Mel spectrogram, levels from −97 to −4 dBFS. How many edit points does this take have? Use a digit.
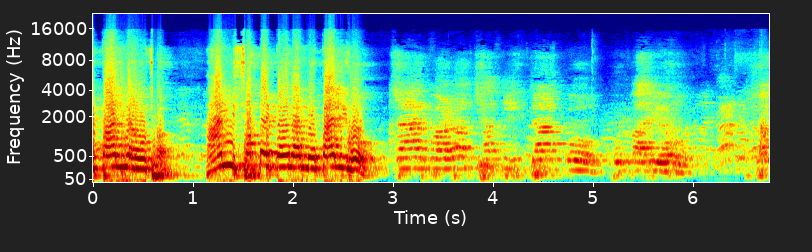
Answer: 1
